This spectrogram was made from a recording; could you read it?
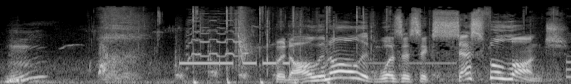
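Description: Cartoon tycoon: proud and grandiose, fairly high voice, lively swooping salesman delivery. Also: slow pace, exaggerated voice. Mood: self-satisfied. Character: proud, self-satisfied animal business executive. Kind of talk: cartoon voice acting. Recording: loud music under the voice.

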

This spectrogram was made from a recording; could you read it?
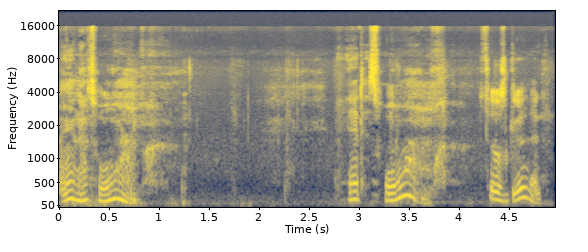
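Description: A man's voice: on the high side, lively intonation, drawn-out words, mellow, a little hiss or hum. A middle-aged man talking casually into a phone held at arm's length while walking outdoors down a suburban street, rambling along easygoing with lots of fillers. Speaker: vlogger. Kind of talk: casual walking vlog monologue.

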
